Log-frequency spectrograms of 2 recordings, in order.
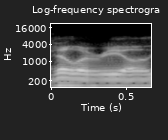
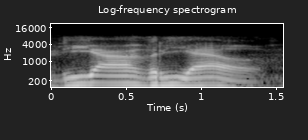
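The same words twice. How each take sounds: First: The name is said with American English sounds. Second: The name is said with Spanish sounds. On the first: The speaker calls it wrong. "that's the Americanized version. Even I'm saying it wrong" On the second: The speaker calls it right. "it would be"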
